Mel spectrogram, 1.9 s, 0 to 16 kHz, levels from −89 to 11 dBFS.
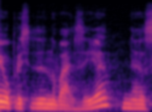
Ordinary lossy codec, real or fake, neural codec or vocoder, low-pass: Opus, 64 kbps; real; none; 14.4 kHz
